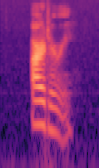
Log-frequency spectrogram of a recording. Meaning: Any of the muscular- and elastic-walled blood vessels forming part of the circulation system by which blood is conveyed away from the heart regardless of its oxygenation status; see pulmonary artery
- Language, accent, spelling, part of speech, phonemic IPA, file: English, US, artery, noun, /ˈɑɹ.təɹ.i/, En-us-artery.ogg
